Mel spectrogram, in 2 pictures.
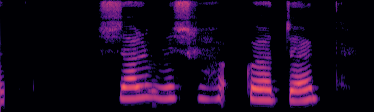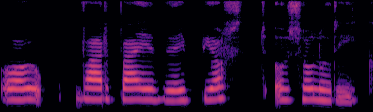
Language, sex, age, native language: Icelandic, female, 11, German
